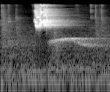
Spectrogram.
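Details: Senegal parrot letting out a short, harsh squawk followed immediately by a soft, pure whistle that slowly slides downward and fades.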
